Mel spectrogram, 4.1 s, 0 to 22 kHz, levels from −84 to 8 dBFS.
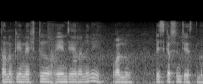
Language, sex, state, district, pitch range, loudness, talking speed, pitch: Telugu, male, Andhra Pradesh, Manyam, 115-125 Hz, -17 LUFS, 105 wpm, 120 Hz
